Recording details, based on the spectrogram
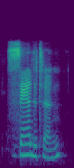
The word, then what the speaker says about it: Sanditon: Is it Sanditon? – Yes. – Sanditon and The Watsons, I believe.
